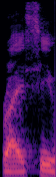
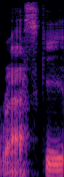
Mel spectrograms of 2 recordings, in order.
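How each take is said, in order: First: It is said as 'racy', without a k sound. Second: It is said as 'rasky', with a k sound.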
